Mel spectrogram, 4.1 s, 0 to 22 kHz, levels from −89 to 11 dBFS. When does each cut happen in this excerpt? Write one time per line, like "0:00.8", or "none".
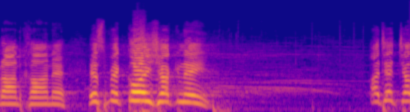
none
